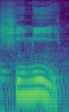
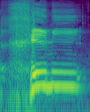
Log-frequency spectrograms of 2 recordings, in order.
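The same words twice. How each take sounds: First: The ch at the start is soft. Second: The ch at the start is hard. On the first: This is how Germans say it. "Spricht es auch immer so weich aus" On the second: This is how the Swiss say it. "Wir sagen alle Chemie"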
